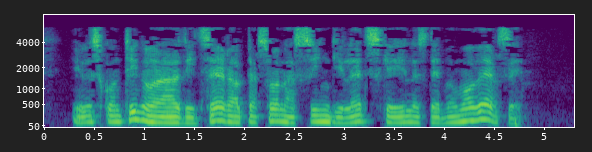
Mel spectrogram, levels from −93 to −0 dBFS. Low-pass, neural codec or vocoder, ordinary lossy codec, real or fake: 7.2 kHz; none; MP3, 24 kbps; real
